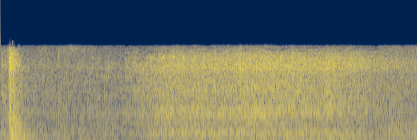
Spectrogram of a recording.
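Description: Car engine droning steadily while driving, a muffled, even hum that swells slightly louder partway through, with a soft click at the very start and no voices.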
